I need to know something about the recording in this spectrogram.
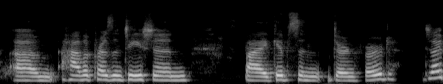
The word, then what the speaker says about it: Gibson Durnford: we're going to um have a presentation by gibson durnford did i pronounce that right absolutely good and um fiber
